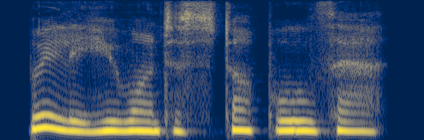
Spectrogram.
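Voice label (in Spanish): Voice Acting es F, Spanish, female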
